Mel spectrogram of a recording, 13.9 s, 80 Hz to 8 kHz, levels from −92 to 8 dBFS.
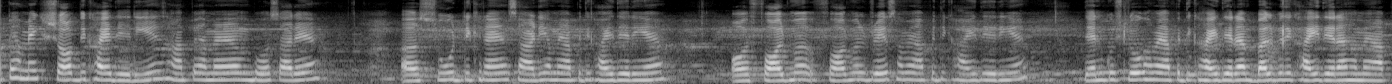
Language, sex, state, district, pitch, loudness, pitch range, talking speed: Hindi, female, Bihar, Jamui, 230 Hz, -18 LUFS, 220-240 Hz, 230 wpm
